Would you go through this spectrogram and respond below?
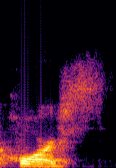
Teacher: or or has that automatic rounding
